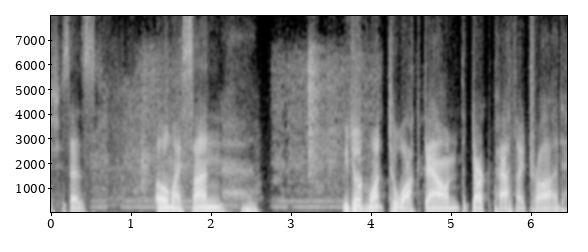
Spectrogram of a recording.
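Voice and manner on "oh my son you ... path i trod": normal talking voice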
